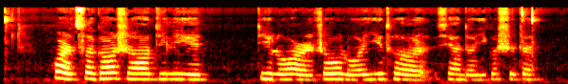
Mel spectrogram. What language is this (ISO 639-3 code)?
zho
